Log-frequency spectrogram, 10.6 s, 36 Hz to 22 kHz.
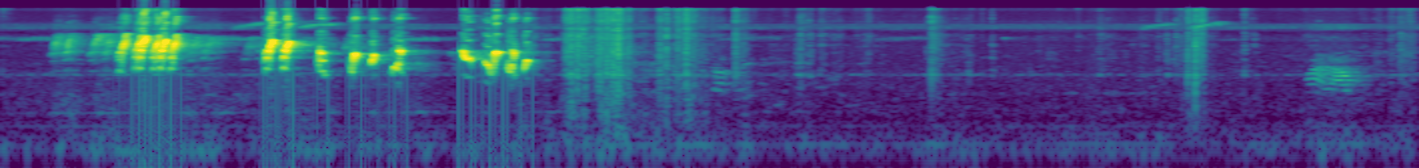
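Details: Decoy song of a sooty-headed bulbul, dated 29/08/64: several quick gurgling, chattering phrases in the first four seconds, then wing flapping and rustling, faint scattered clicks and one short low buzzy note near the end.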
